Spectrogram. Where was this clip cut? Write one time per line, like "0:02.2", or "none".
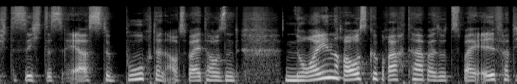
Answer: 0:01.8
